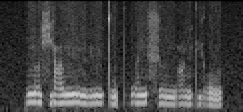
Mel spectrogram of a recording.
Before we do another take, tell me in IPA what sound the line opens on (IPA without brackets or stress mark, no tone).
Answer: n̪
